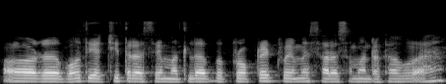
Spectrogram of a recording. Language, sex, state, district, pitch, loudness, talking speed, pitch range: Hindi, male, Bihar, Katihar, 135 Hz, -16 LUFS, 200 wpm, 135-140 Hz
